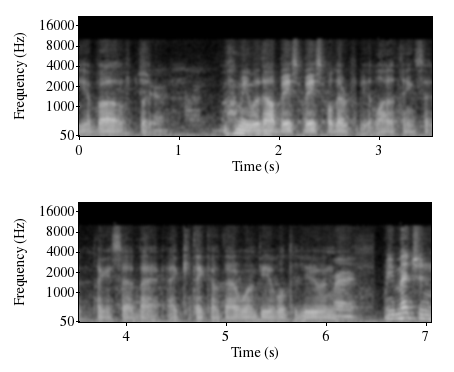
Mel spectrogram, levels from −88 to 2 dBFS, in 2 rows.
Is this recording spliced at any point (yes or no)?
yes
